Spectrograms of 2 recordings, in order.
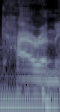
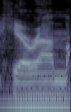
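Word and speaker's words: Kyurem: There is half a billion pronunciations for it. It's the same way I'm with Kyrem and Kirem.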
